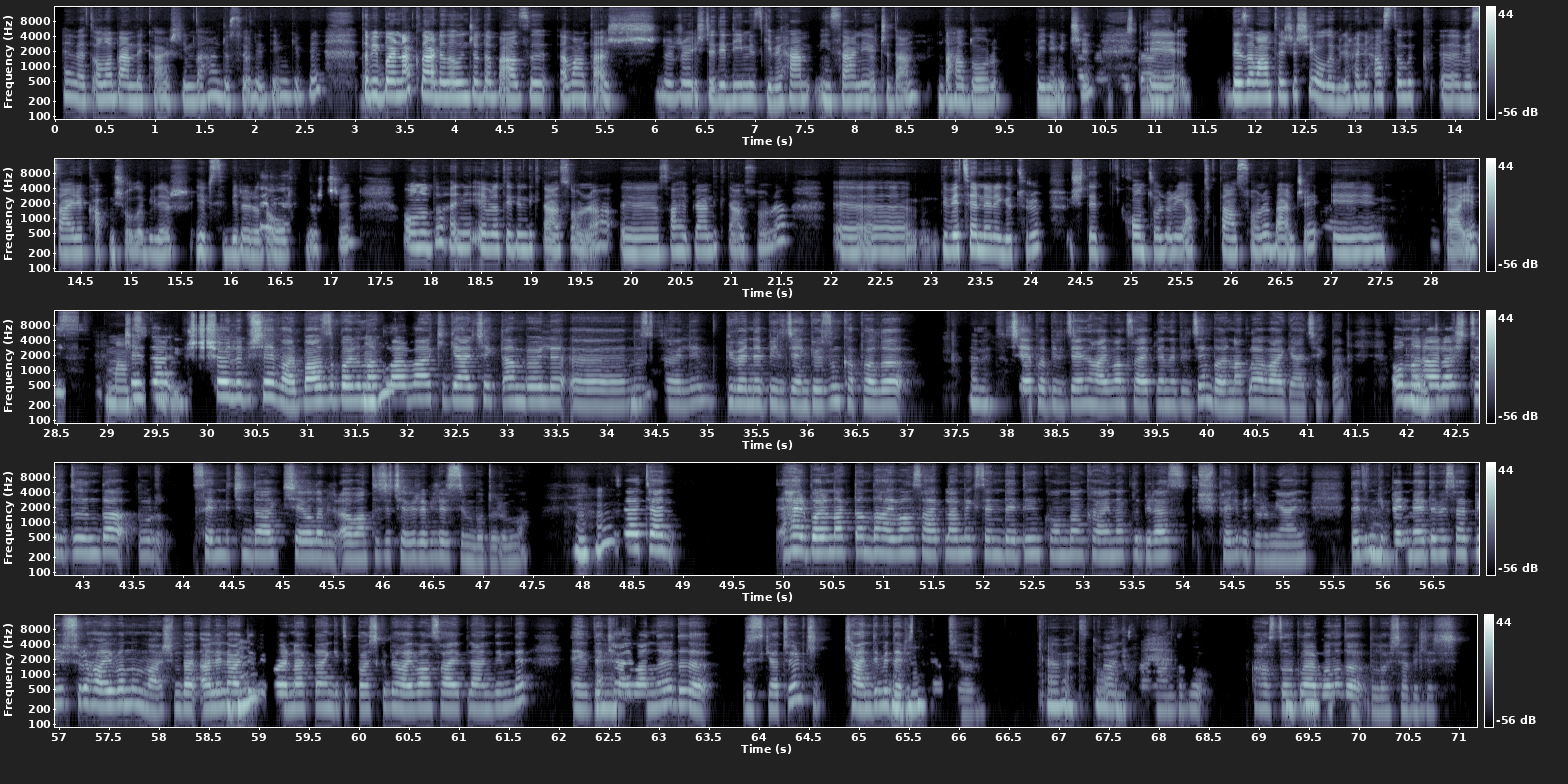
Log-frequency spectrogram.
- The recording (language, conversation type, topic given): Turkish, unstructured, Hayvan sahiplenirken nelere dikkat etmek gerekir?
- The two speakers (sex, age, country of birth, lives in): female, 25-29, Turkey, Poland; female, 45-49, Turkey, Spain
- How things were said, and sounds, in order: static; tapping; unintelligible speech; other background noise; distorted speech; "bu" said as "bur"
